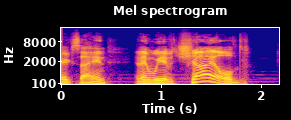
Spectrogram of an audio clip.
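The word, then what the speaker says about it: Childe: and then we have child or child day or i don't i think the first way i pronounced it was actually correct uh which we know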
